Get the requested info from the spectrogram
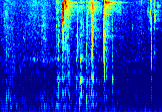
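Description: A few light clicks and rattles about a second in, over quiet room tone.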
